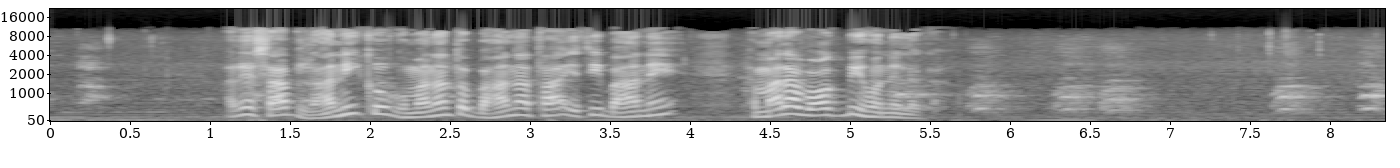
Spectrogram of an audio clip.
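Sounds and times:
dog barking: 0.1 - 0.5, 5.2 - 6.9, 7.6 - 8.3
speech: 1.1 - 5.6.

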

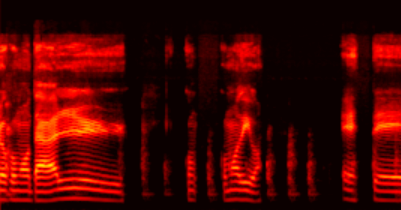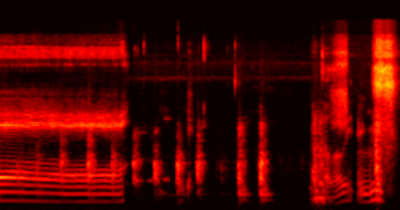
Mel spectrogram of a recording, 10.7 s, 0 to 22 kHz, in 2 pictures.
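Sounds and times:
speech: 0.0 - 1.7, 2.5 - 3.6, 4.6 - 7.2, 9.6 - 10.6
knocking on a door: 1.6 - 4.8, 5.7 - 9.8.

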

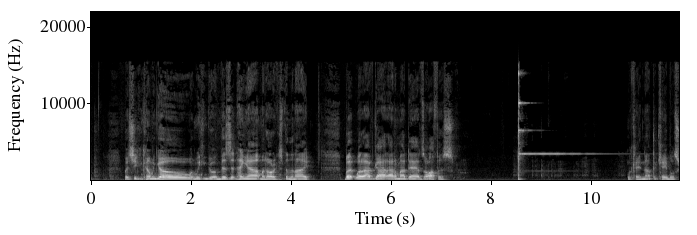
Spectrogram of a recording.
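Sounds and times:
speech: 0.7 - 4.5, 5.1 - 7.3, 10.7 - 11.7
small desk bell ding: 8.5 - 11.3.

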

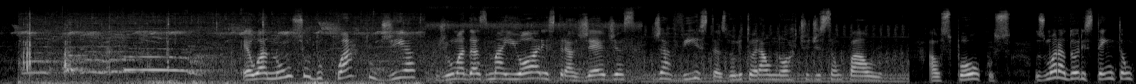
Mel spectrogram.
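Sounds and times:
rooster crowing at dawn: 0.2 - 2.2
speech: 2.4 - 11.3.

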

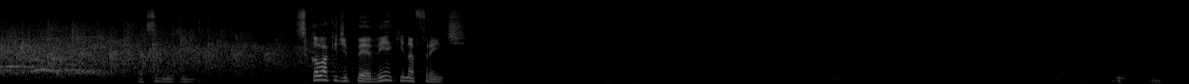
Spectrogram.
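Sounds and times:
church audience applauding: 0.0 - 3.5
speech: 1.4 - 2.1, 3.0 - 4.7.

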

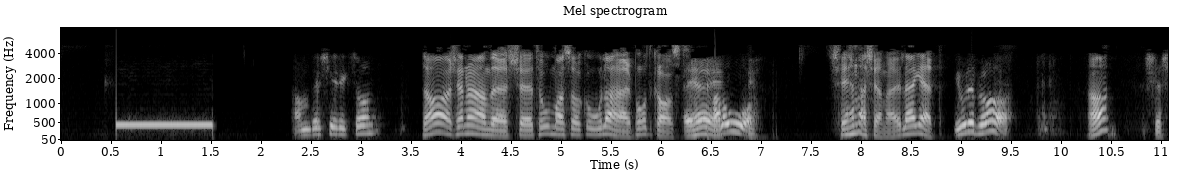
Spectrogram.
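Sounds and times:
telephone ringing tone as a call is placed: 0.6 - 1.5
speech: 2.4 - 7.1, 7.7 - 11.0.

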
